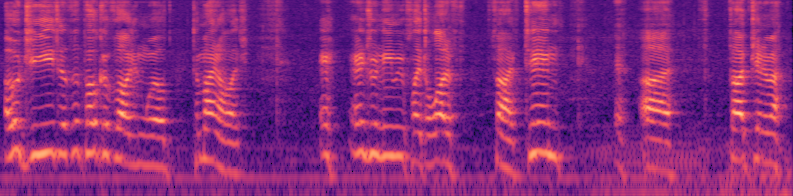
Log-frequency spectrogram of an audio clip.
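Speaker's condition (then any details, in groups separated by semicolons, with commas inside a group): Cerebral palsy; voice tone sometimes odd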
